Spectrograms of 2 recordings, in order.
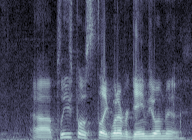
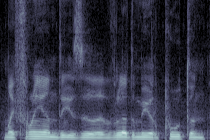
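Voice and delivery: mock Vladimir Putin in a thick Russian accent. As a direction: put on a comic Russian accent. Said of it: "trying to do a Russian accent".

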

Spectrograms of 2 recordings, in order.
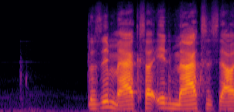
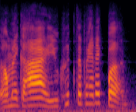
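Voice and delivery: mocking voice; 11 semitones higher, 8 dB louder, faster than usual. Mocking the panic button click.

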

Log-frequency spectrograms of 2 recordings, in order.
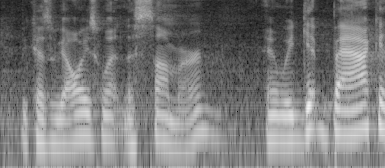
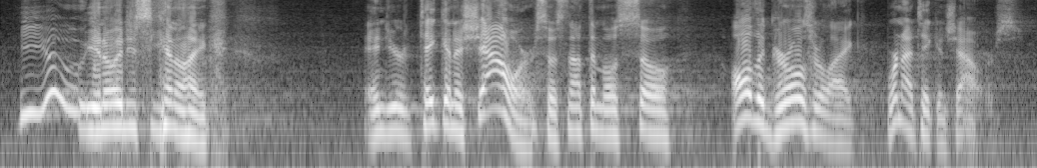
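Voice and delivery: excited; 4 semitones higher, 10 dB louder than usual. Real, not acted. Excited cockroach story.

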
